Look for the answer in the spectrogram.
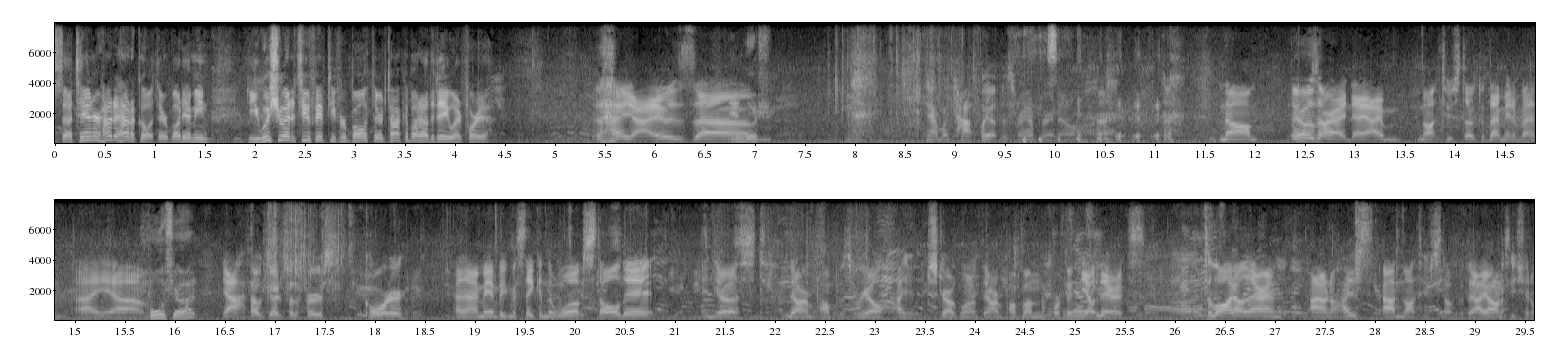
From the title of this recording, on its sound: Walk And Talk - 2023 Gopher Dunes Supercross Post-Race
